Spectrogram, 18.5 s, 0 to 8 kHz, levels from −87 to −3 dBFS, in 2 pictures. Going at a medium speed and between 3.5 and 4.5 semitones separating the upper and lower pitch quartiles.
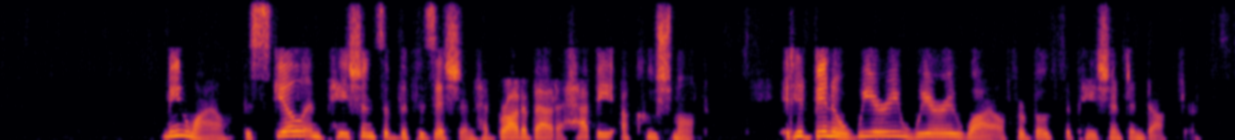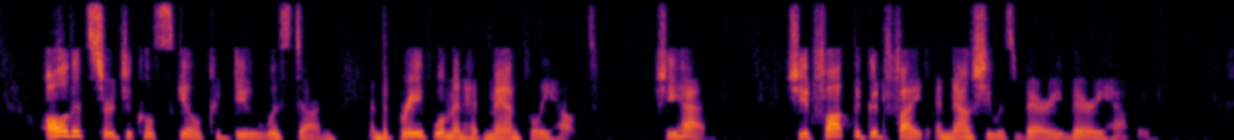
Yes: average, 180 wpm; average, 3.8 semitones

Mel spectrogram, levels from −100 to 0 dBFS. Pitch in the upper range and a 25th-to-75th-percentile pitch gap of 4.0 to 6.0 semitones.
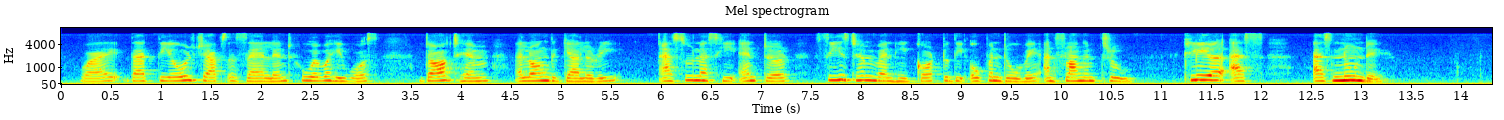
No: high, 205 Hz; average, 3.1 semitones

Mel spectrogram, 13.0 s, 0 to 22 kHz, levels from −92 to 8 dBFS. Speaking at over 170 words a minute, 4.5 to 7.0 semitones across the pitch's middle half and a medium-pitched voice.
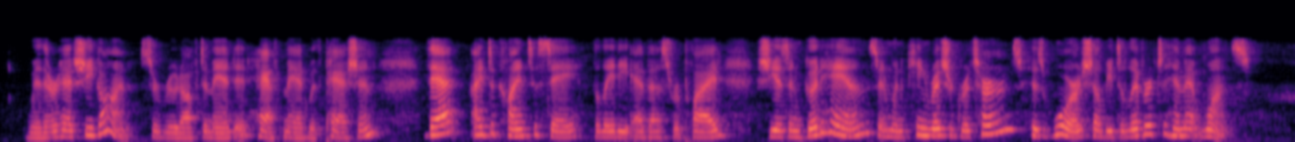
Yes: average, 180 wpm; wide, 5.4 semitones; medium, 180 Hz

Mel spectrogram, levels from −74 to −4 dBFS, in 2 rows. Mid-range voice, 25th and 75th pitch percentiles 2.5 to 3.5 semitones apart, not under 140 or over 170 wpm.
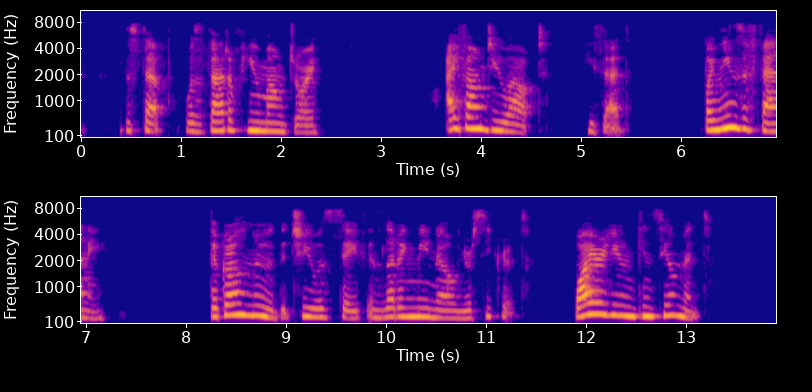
No: high, 230 Hz; average, 3.2 semitones; average, 150 wpm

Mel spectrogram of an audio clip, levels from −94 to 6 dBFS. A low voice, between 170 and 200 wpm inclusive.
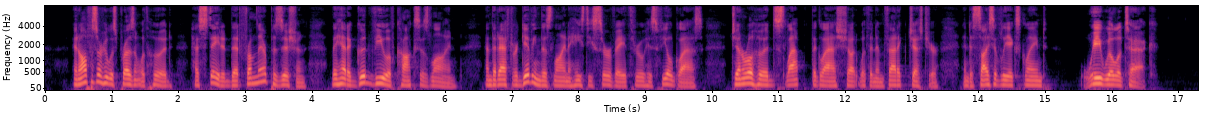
Yes: low, 125 Hz; average, 175 wpm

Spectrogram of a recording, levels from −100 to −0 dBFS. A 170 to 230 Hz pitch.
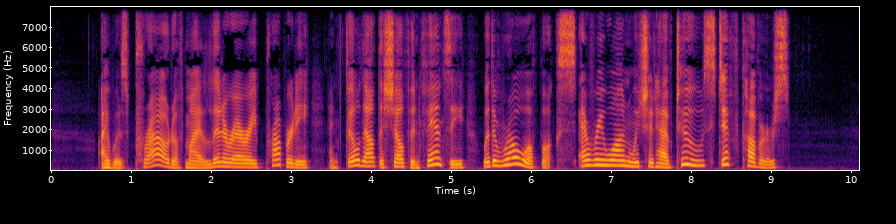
Yes: high, 190 Hz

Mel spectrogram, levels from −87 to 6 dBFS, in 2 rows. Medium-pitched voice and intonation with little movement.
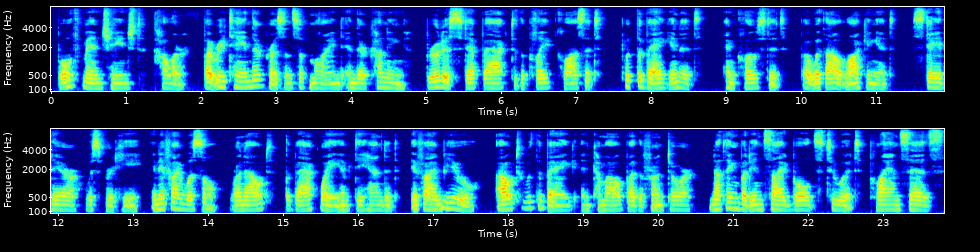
No: low, 130 Hz; narrow, 1.7 semitones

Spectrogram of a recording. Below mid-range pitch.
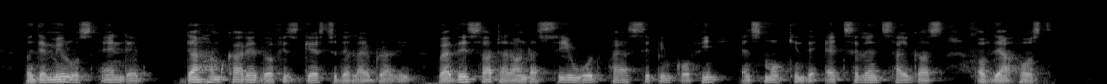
Yes: low, 105 Hz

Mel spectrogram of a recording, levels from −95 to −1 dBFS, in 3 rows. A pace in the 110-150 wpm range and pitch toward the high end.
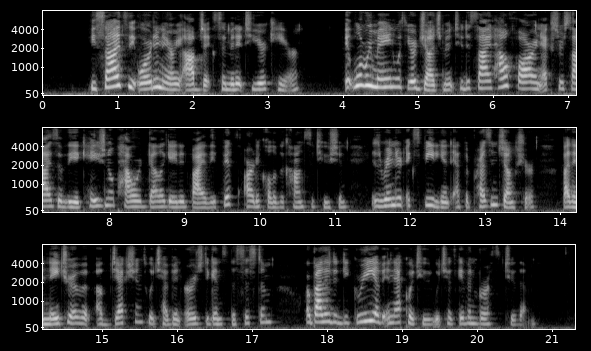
No: average, 175 wpm; high, 210 Hz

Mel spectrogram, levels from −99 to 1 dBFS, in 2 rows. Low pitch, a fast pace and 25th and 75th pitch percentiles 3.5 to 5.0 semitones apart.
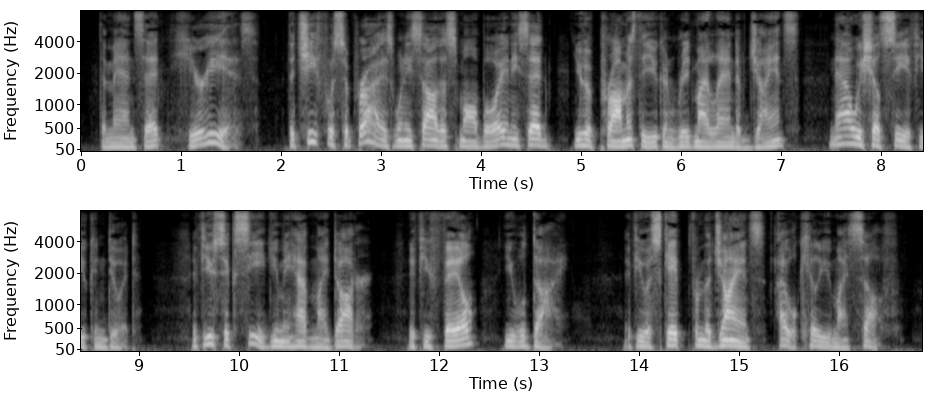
Yes: low, 110 Hz; fast, 230 wpm; average, 3.9 semitones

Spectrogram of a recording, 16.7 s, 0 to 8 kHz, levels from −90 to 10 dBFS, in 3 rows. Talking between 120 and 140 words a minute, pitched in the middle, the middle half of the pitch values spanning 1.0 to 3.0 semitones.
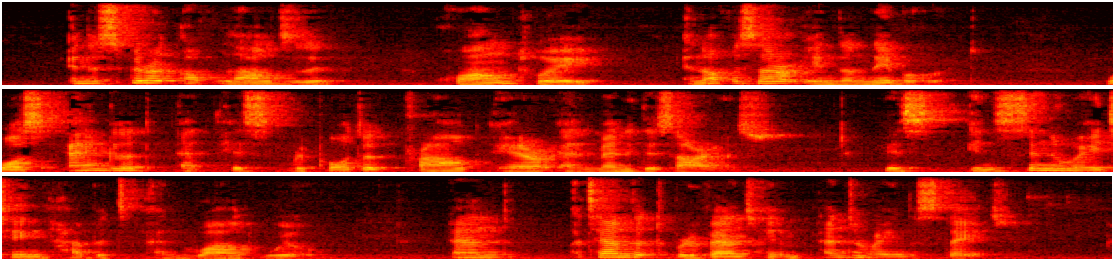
No: slow, 135 wpm; medium, 145 Hz; average, 3.9 semitones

